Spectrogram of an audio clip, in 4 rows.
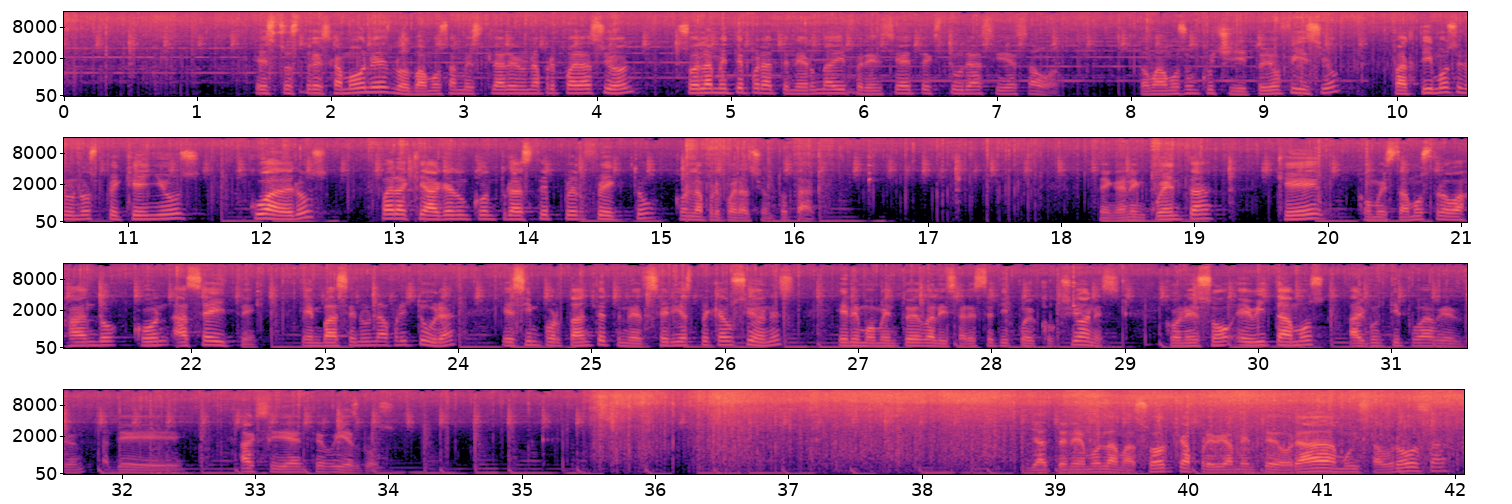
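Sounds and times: corn frying in oil: 0.0 - 42.0
music with bass beat: 0.0 - 42.0.

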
